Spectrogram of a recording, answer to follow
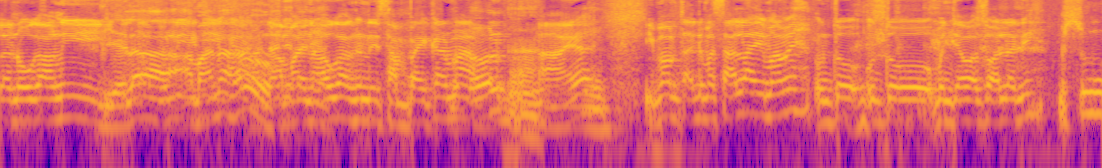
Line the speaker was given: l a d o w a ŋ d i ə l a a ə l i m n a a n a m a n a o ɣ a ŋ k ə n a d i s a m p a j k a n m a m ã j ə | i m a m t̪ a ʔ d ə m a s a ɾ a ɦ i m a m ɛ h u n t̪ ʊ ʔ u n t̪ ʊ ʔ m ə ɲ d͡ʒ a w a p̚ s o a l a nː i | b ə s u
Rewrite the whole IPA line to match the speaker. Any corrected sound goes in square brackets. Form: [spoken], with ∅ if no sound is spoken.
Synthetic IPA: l a [n] o [ɣ] a ŋ [n] i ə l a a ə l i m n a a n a m a n a o ɣ a ŋ k ə n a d i s a m p a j k a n m a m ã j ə | i m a m t̪ a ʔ d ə m a s a [l] a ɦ i m a m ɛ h u n t̪ ʊ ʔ u n t̪ ʊ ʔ m ə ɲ d͡ʒ a w a p̚ s o a l a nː i | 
